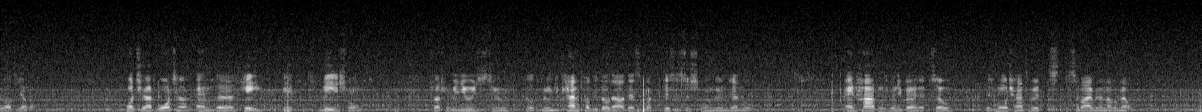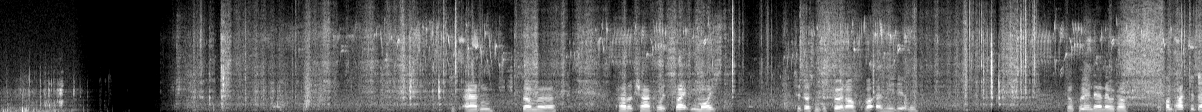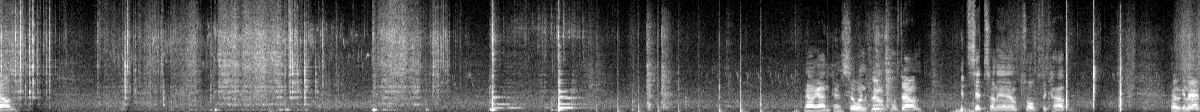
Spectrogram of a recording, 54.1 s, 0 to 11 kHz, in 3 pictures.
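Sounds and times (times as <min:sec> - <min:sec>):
clay soil handled by hand: 0:20.5 - 0:49.6, 0:51.1 - 0:52.2, 0:53.6 - 0:54.0
charcoal shaken from metal can: 0:20.6 - 0:36.9, 0:37.5 - 0:45.0
sharp metallic knocks: 0:43.4 - 0:47.6.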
